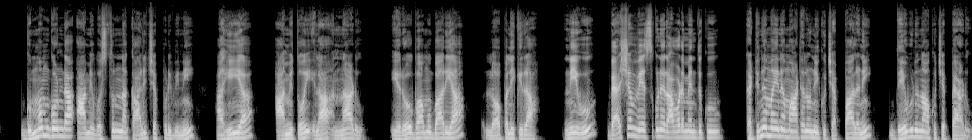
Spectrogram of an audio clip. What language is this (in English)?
Telugu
